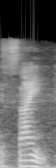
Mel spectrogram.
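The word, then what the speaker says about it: sign: तो बोलते हैं, तो सिग्न थोड़ी पढ़ेंगे, साइन, ठीक है, लेकिन अभी सिग्नेचर रहता तब तो सिग्न को सिग जी को ग ही उच्चारण वहाँ करते हैं सिग्नेचर में।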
